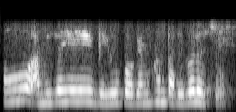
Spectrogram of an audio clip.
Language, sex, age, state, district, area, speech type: Assamese, female, 18-30, Assam, Sivasagar, rural, conversation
